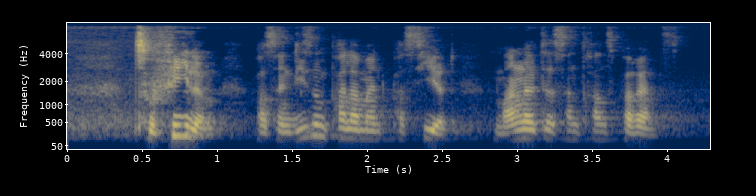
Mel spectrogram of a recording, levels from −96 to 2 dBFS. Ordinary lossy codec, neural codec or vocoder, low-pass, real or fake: none; none; none; real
